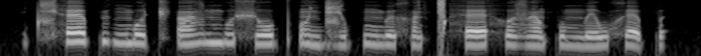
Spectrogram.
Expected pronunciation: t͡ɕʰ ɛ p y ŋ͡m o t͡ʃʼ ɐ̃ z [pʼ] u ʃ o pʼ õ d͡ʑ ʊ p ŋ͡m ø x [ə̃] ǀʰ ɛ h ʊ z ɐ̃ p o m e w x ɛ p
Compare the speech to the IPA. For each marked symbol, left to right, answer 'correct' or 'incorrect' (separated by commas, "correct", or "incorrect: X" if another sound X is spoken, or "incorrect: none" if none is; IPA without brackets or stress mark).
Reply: incorrect: m, incorrect: ɐ̃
